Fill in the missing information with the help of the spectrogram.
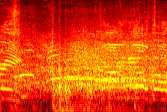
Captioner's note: blows thudding; body thudding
